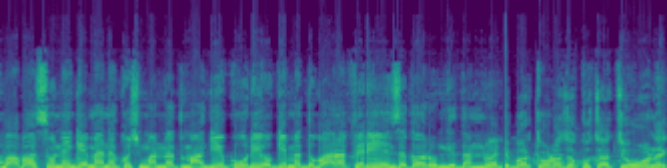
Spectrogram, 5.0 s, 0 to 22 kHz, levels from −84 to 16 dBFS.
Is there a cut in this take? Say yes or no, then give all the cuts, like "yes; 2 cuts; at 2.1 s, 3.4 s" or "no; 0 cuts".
yes; 1 cut; at 3.8 s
